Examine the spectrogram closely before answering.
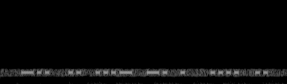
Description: Morse code, heard as a keyed tone, about 30 wpm, 560 Hz. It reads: DIVNE HI
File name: Archiv / CUC208 / ok1fhi cul208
